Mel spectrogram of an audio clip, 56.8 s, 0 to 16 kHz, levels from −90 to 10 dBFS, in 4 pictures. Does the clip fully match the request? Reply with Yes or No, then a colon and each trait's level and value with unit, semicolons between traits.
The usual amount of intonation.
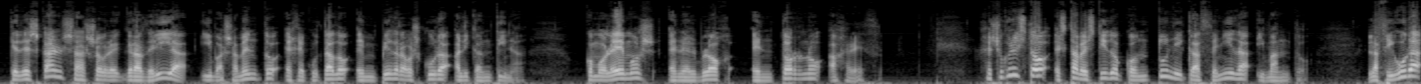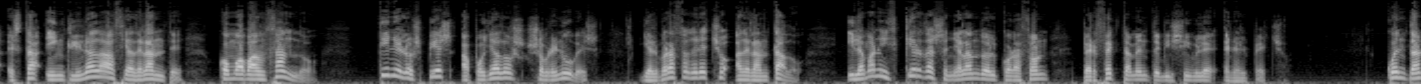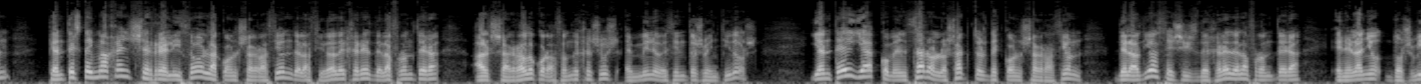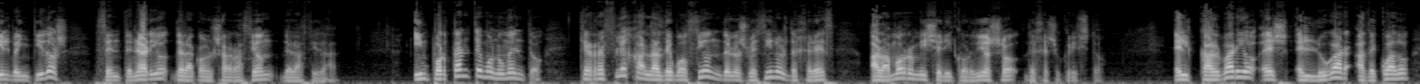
No: wide, 6.8 semitones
